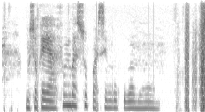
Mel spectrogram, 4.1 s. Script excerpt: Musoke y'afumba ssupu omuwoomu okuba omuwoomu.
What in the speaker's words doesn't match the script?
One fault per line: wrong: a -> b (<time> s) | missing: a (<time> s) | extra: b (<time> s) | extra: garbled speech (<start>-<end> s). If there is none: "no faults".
wrong: omuwoomu -> asinga (1.9 s)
